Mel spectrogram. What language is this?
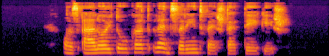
Hungarian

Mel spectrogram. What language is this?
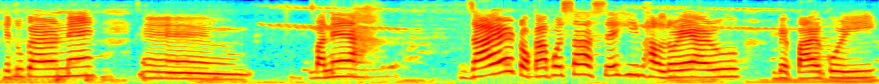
Assamese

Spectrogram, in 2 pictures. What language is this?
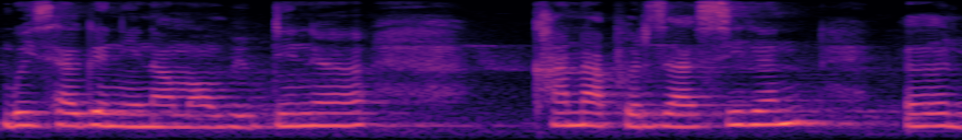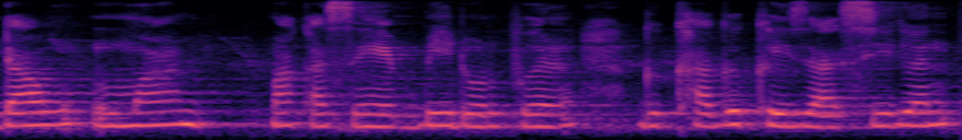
Bodo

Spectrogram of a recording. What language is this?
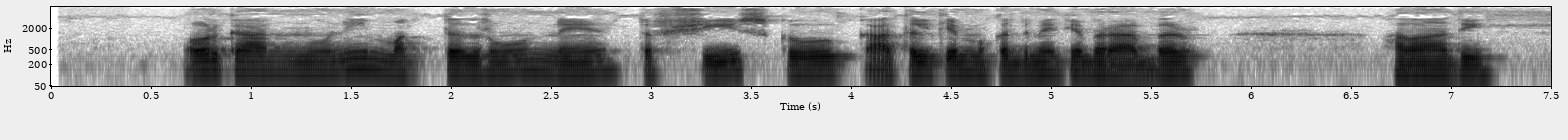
Urdu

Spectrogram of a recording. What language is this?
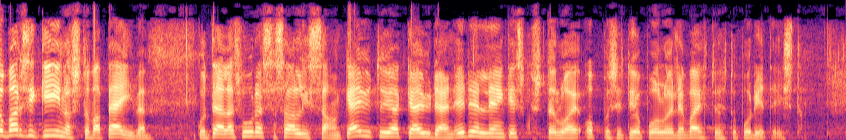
Finnish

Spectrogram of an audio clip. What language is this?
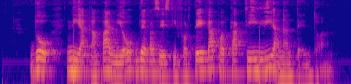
Esperanto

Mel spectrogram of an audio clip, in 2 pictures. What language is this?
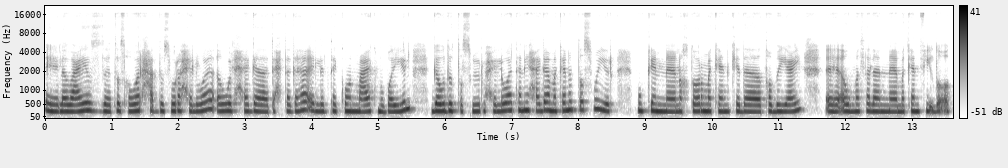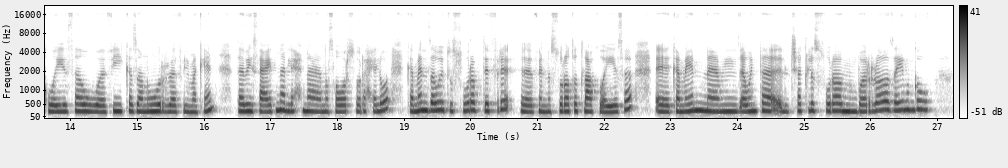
Egyptian Arabic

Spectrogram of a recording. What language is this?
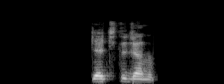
Turkish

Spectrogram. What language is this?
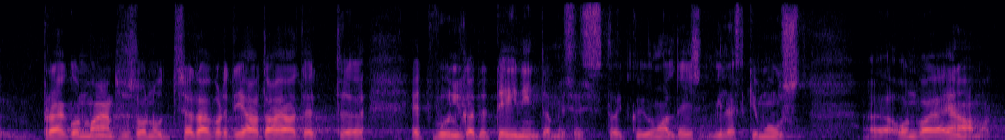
Estonian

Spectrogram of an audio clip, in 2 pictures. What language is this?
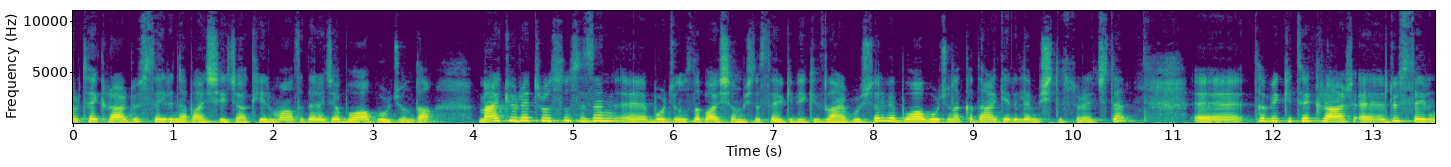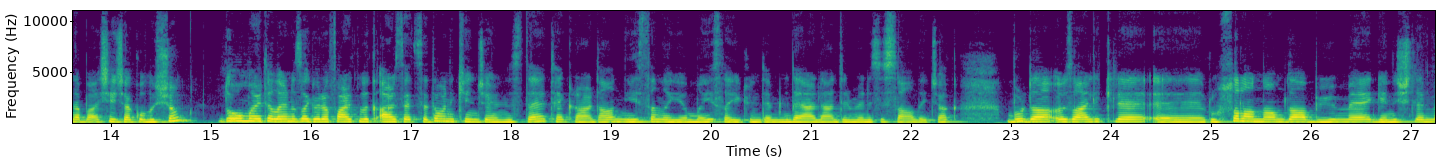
Turkish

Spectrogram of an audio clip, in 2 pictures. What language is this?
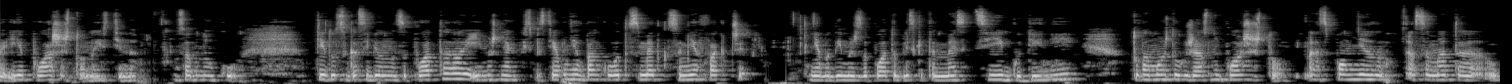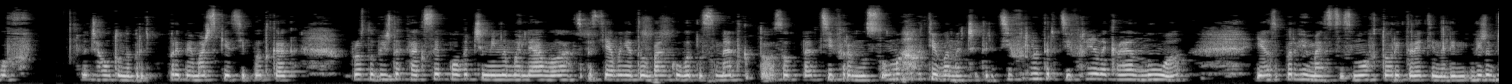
Bulgarian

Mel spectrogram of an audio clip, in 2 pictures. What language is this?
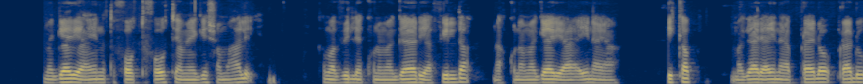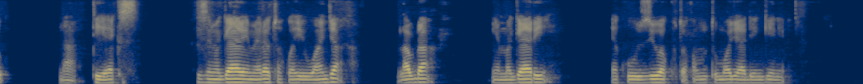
Swahili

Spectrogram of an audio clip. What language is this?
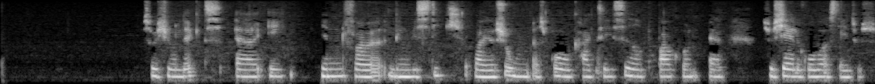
Danish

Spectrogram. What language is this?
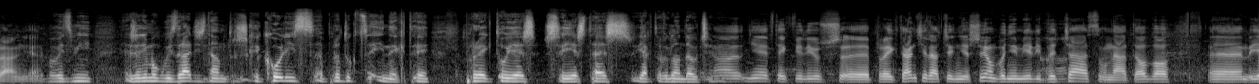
Polish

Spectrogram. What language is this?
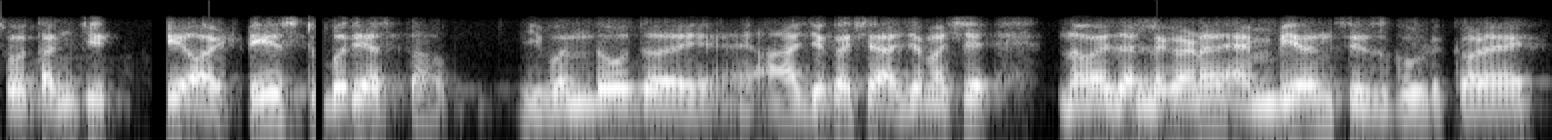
Konkani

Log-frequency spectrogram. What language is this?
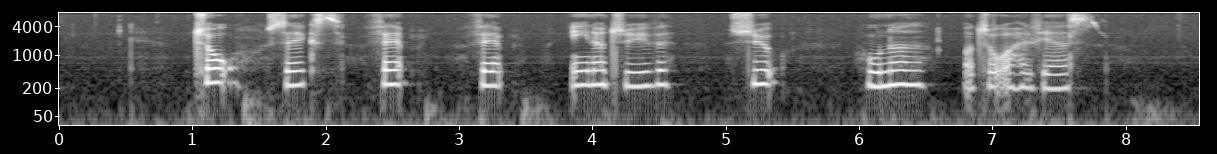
Danish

